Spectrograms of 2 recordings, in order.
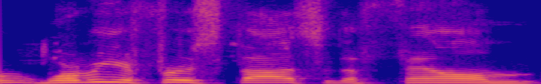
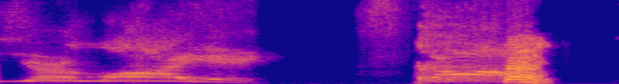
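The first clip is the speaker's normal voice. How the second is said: high, laughing yell. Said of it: "I'm yelling".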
